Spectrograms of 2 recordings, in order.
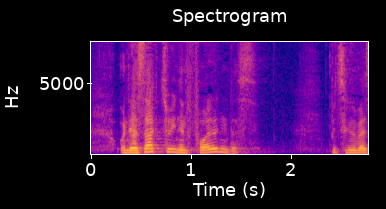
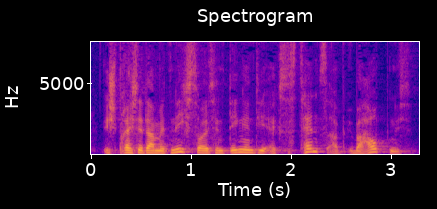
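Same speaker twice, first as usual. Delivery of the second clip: normal talking voice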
